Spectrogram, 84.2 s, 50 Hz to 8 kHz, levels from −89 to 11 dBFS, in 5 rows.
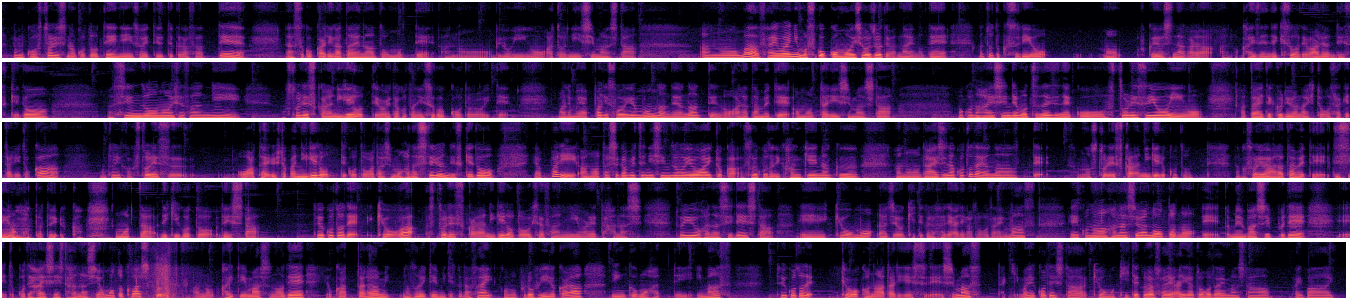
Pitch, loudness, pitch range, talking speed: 170 Hz, -26 LUFS, 145-200 Hz, 365 characters per minute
